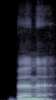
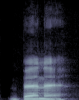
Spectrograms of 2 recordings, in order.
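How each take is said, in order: First: "bene" with two short e's, BEH-neh; Latin demo. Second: Said in the usual way. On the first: Shown as a demonstration. Teacher models bene for repetition. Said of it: "It sounds just like benefit". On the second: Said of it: "so we can practice with bene".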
